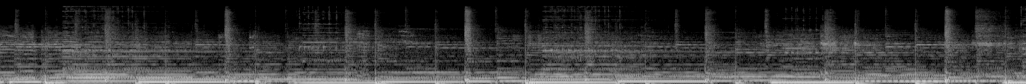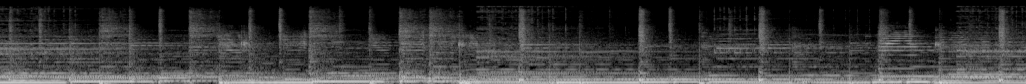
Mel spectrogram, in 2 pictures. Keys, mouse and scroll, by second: 2.0 click, 11.0 middle click.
